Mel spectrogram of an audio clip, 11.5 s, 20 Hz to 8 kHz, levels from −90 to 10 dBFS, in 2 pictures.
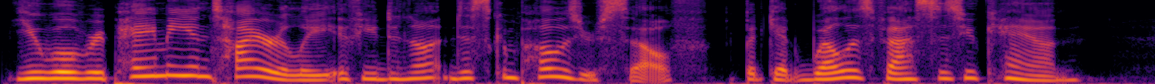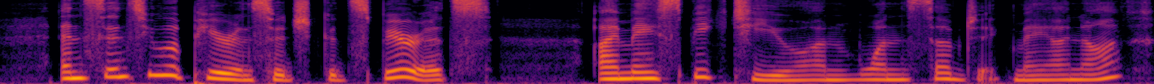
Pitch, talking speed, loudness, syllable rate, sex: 215 Hz, 195 wpm, -20 LUFS, 5.1 syllables/s, female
